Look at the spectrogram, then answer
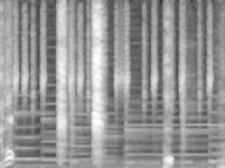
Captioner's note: sniff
